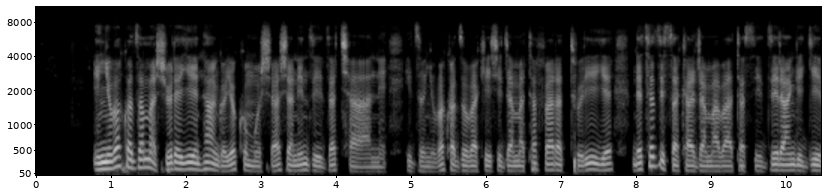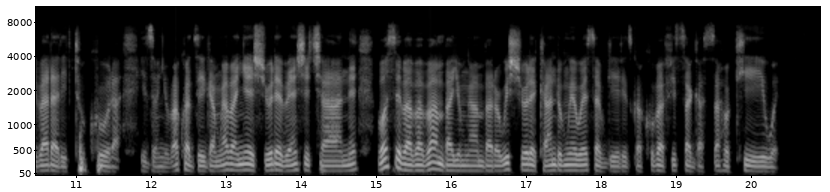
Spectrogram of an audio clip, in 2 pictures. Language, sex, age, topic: Rundi, male, 25-35, education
